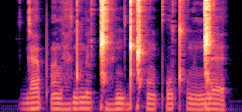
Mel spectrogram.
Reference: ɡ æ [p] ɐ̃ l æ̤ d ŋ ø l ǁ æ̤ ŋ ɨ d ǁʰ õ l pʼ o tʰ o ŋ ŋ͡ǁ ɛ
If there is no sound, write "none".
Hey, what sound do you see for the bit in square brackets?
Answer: pʼ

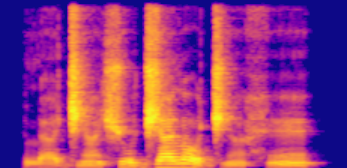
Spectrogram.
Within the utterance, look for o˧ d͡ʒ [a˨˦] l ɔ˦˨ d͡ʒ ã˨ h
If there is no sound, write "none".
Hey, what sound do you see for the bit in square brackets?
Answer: a˦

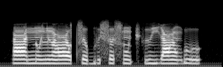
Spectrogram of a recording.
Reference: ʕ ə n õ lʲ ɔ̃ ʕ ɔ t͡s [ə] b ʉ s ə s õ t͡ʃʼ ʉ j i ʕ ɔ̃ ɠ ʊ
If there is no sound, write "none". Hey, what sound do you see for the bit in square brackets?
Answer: ə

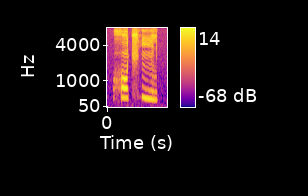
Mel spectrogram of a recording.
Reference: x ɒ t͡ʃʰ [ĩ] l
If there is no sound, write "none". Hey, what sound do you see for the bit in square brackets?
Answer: ĩ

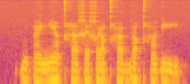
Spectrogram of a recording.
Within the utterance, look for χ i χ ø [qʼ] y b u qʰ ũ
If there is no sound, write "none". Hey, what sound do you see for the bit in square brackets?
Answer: qʰ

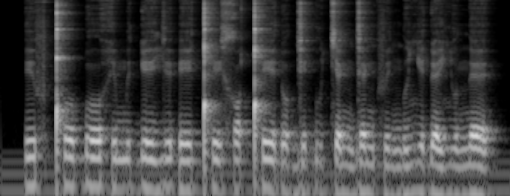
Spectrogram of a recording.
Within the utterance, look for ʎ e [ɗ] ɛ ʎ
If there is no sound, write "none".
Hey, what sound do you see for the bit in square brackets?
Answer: ɗ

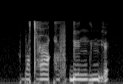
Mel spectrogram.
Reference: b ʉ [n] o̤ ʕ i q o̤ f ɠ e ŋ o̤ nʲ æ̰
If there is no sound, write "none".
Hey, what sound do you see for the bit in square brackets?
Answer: tˤ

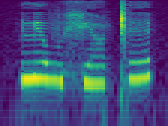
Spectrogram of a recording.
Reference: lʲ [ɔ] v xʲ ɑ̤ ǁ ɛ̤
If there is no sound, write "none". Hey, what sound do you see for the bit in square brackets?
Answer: ɔ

